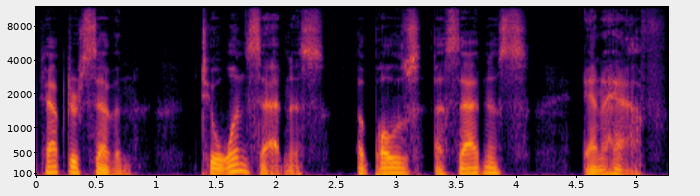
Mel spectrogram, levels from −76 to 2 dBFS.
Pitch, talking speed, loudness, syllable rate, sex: 90 Hz, 115 wpm, -19 LUFS, 4.6 syllables/s, male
